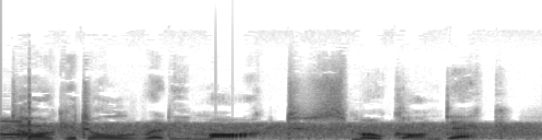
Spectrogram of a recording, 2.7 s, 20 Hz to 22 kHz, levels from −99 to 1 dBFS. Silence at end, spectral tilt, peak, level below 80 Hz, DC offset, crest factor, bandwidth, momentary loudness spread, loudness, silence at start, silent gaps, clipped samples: 0 s; -5 dB/octave; 0 dBFS; -60 dBFS; under 0.1%; 20 dB; 10 kHz; 9 LU; -19 LUFS; 0 s; none; under 0.1%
